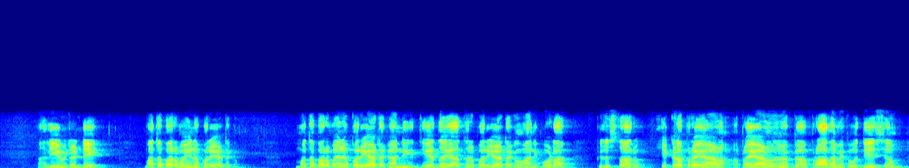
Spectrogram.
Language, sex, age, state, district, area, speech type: Telugu, male, 60+, Andhra Pradesh, Eluru, urban, spontaneous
